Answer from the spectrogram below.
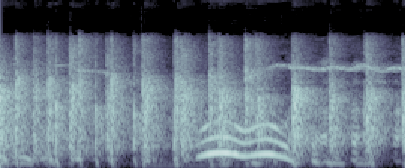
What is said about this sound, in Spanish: ¿Qué tal los aplausos de aquí, de toda mi gente? Mucha porra, ¿eh? mucha porra.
